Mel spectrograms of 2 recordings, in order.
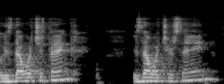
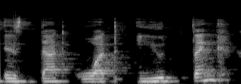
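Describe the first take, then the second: First: "what you" blended into "whatchu"; connected speech demo. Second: "what you" said slowly as two separate words, "what" and "you"; slow careful demo. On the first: Teacher modelling the blend for students, natural. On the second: Teacher showing careful speech to students, slow. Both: Shown as a demonstration. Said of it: "So what you becomes what you".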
